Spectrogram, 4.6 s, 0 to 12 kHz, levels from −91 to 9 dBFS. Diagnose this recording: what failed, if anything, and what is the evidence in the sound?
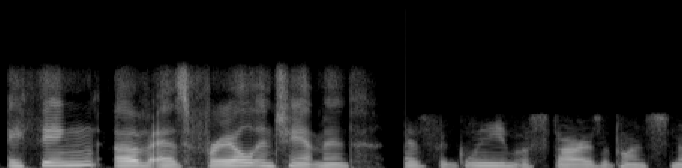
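A handover gap at the network stage cuts the speech from 2.56 s to 2.70 s. The voice fades out within a few tens of milliseconds, and silence follows until the new link carries audio again, about 140 ms after the gap began. On a waveform this shows as a brief taper to a flat line; on a spectrogram it is a clean vertical blank across all frequencies. No frames were delivered while the call moved between networks, so that stretch of speech is gone.

From 2.70 s to the end, the call shows a fallback to narrowband at the codec stage. Before the gap, the AMR wideband (HD Voice) codec carries energy up to about 7 kHz with little audible damage. Afterward, nothing remains above 4 kHz. On a spectrogram the upper band stops abruptly at a horizontal ceiling. The speech sounds duller and rougher, which fits a low-rate narrowband AMR mode replacing the wideband one after the handover.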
